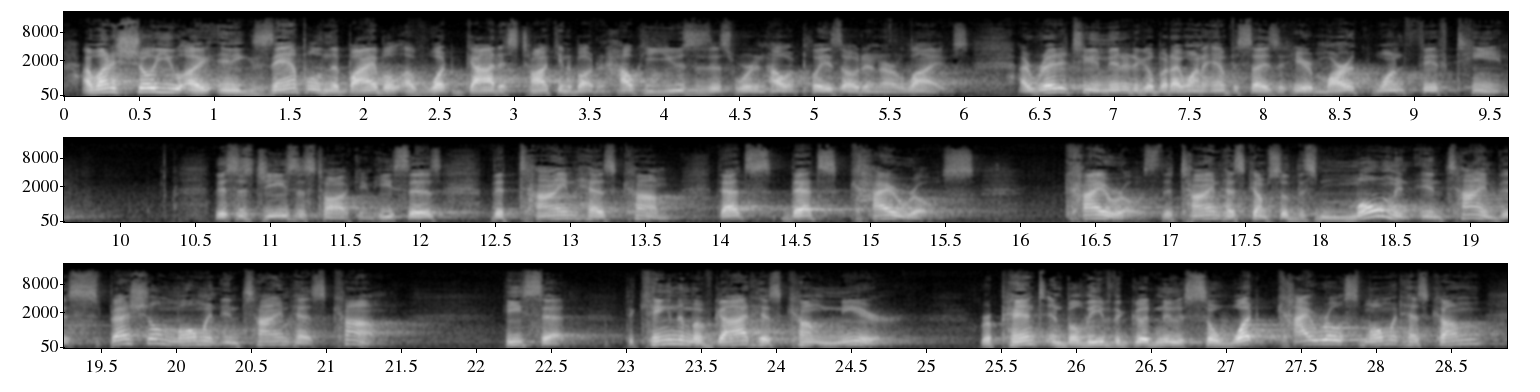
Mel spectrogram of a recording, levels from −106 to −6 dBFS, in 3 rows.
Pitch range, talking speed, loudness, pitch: 130-180 Hz, 205 wpm, -28 LUFS, 150 Hz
